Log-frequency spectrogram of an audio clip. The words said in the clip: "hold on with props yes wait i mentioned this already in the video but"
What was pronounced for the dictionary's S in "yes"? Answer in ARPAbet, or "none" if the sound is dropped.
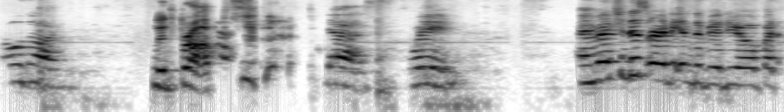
S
